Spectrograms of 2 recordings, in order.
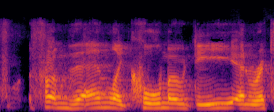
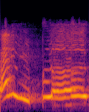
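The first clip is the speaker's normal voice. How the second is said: stock street-talk voice, pitched very high. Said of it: "that's how everybody talks".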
